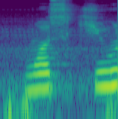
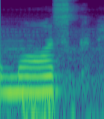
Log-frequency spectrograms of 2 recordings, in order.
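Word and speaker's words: mosque: यह इ है ना इसलिए लास्ट में रहेगा पैटर्न यहां है यूनिक टेक्निक और मॉस्क मॉस्क क्यू नहीं बोलते मॉस्क क्यू यू ई याद रख लें क्यू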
